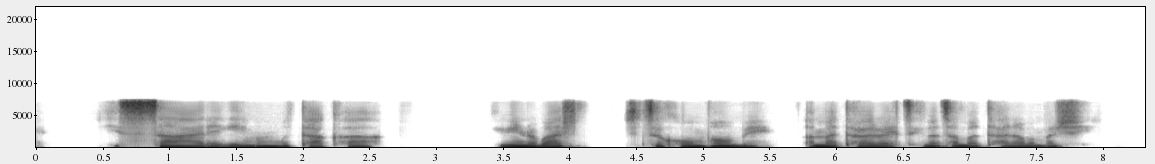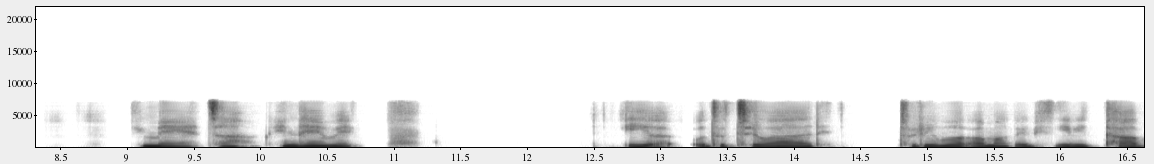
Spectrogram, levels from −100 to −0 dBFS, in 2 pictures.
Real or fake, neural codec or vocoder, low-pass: fake; codec, 16 kHz, 0.7 kbps, FocalCodec; 7.2 kHz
